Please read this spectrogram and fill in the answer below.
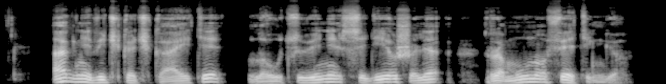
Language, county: Lithuanian, Šiauliai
